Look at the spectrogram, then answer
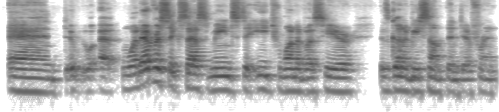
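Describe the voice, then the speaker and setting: A man with an ordinary speaking voice talks at a moderate pace with a medium pitch and fairly even intonation. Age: 60s. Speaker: business coach guest. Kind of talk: casual interview chat.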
